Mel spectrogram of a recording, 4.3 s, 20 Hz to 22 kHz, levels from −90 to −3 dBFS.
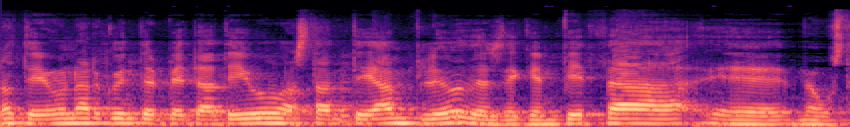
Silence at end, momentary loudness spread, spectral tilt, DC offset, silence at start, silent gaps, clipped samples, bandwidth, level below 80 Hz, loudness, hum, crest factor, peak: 0 s; 4 LU; -7 dB/octave; under 0.1%; 0 s; none; under 0.1%; 13.5 kHz; -48 dBFS; -16 LUFS; none; 10 dB; -6 dBFS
